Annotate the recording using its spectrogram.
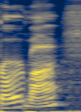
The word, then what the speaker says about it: Burma: Oder Burma, also im Englischen wird es ja gleich ausgesprochen, Burma.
